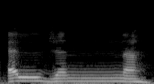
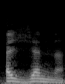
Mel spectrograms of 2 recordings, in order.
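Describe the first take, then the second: First: The L is pronounced clearly before the J. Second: The L merges into a doubled J sound. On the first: The speaker calls it right. "لابد من بيان اللام، فنقول الجنة" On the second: The speaker calls it wrong. "يجعلون اللام عند الجيم شمسية، فيقولون الجنة"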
